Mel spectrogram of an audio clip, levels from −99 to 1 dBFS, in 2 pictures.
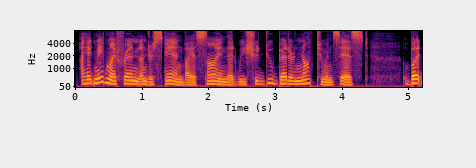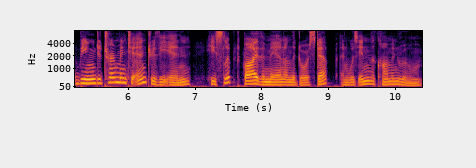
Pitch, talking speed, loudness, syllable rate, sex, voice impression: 160 Hz, 220 wpm, -20 LUFS, 5.1 syllables/s, female, slightly masculine, slightly feminine, very gender-neutral, slightly middle-aged, slightly thick, tensed, powerful, bright, hard, clear, fluent, slightly cool, slightly intellectual, refreshing, sincere, calm, slightly friendly, slightly reassuring, slightly unique, slightly elegant, slightly wild, slightly sweet, lively, slightly strict, slightly intense, sharp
